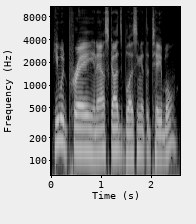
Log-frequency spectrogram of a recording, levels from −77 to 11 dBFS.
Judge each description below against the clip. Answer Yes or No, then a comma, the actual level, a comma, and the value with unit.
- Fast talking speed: Yes, fast, 230 wpm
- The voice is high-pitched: No, low, 130 Hz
